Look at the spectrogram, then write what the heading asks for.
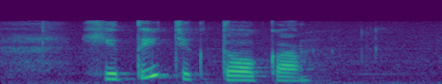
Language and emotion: Russian, positive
